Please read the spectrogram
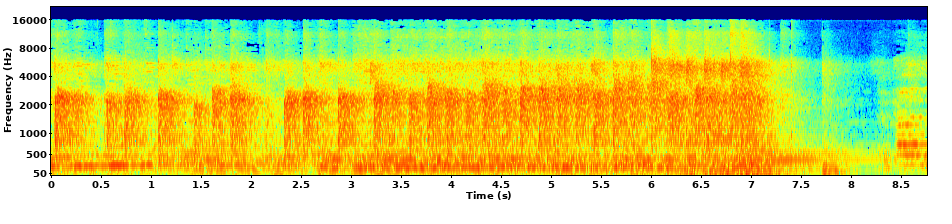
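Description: Flamenco palmas: several people clapping a sharp, fast rhythm over a flamenco guitar. The claps grow denser through the middle and stop abruptly near the end.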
